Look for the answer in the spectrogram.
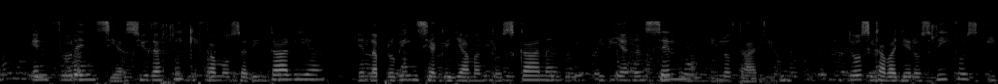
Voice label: female4 inst sim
